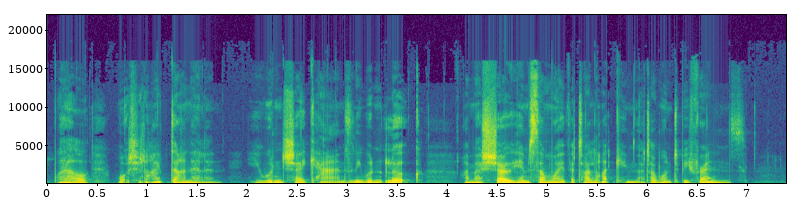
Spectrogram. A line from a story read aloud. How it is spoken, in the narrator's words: she blushed and whispered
